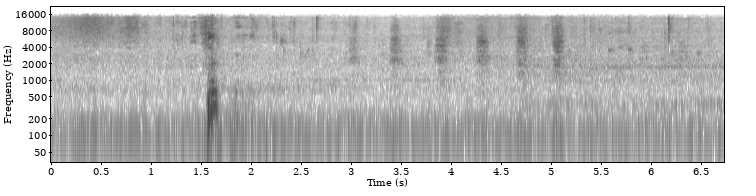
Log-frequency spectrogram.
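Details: Dog with "popcorn" coughing of unknown cause: one sharp, abrupt cough, then several soft breathy puffs like panting in a quiet room; finding: cough.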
